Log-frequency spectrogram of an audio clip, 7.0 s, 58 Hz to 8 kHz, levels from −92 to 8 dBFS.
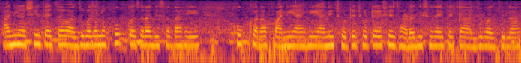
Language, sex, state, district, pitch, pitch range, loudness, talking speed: Marathi, female, Maharashtra, Gondia, 230 Hz, 225-240 Hz, -14 LUFS, 170 wpm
